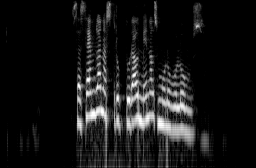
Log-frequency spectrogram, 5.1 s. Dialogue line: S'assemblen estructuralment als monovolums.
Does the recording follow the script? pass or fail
pass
